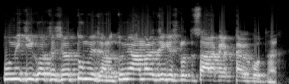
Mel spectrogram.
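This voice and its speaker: A man's voice: very high-pitched, expressive, racing, reverberant, lo-fi sound. A man playing an insistent, accusing husband. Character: suspicious husband demanding missing money. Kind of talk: short comedy drama acting.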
